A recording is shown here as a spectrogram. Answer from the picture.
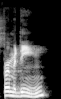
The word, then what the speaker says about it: spermidine: And so you show up, spermidine, and by the way, I apologize, I think I was mispronouncing it earlier, spermidine. So it's spermidine.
